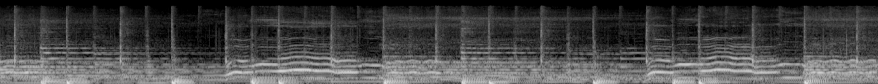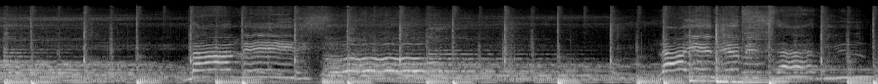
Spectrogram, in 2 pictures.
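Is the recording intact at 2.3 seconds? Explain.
Yes, the audio is intact at 2.3 seconds, with no dropout, click, distortion or other fault at that point.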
